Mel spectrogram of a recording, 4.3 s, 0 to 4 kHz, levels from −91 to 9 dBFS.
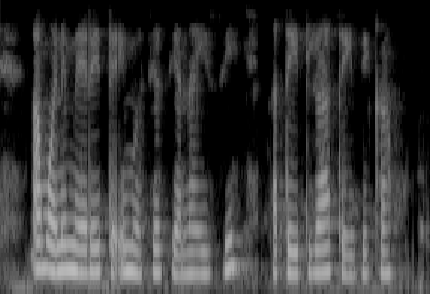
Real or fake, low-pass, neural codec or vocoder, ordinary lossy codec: real; 3.6 kHz; none; none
